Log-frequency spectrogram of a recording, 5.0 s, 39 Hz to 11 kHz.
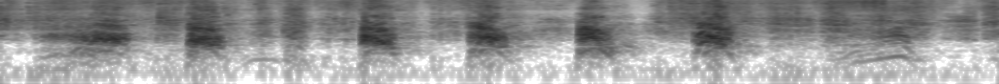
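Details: A 19-month-old male Rottweiler barks deep, loud and repeatedly, guarding his backyard against an intruder.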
